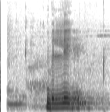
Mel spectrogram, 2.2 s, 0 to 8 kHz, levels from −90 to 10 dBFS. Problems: constant background noise, continuous background conversations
